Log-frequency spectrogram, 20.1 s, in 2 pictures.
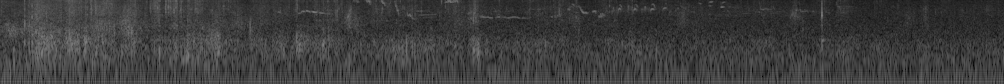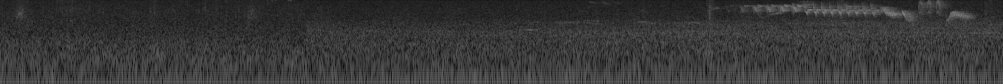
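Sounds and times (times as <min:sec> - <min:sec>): soft rustling steps: 0:00.0 - 0:13.1
outdoor hiss: 0:00.0 - 0:20.0
small birds chirping: 0:00.6 - 0:10.8, 0:12.4 - 0:13.2, 0:15.3 - 0:20.0.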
